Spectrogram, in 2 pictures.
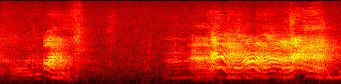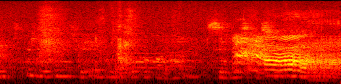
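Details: A Cairn Terrier having fun gives rough, wavering growls and short barks in bursts, with a person speaking nearby.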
